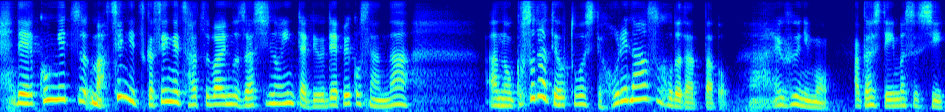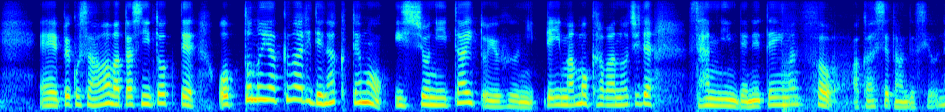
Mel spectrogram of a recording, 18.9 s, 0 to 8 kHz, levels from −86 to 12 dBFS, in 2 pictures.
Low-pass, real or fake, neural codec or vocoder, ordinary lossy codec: none; fake; codec, 16 kHz, about 1 kbps, DyCAST, with the encoder's durations; none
